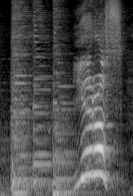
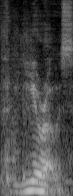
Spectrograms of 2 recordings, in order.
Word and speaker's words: gyros: Gyros. They call it Gyros. Gyros, yeah, so the G is pronounced Y.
